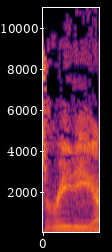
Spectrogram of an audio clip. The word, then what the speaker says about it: Reddy: It's spelled Reddy, but it's Reedy.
